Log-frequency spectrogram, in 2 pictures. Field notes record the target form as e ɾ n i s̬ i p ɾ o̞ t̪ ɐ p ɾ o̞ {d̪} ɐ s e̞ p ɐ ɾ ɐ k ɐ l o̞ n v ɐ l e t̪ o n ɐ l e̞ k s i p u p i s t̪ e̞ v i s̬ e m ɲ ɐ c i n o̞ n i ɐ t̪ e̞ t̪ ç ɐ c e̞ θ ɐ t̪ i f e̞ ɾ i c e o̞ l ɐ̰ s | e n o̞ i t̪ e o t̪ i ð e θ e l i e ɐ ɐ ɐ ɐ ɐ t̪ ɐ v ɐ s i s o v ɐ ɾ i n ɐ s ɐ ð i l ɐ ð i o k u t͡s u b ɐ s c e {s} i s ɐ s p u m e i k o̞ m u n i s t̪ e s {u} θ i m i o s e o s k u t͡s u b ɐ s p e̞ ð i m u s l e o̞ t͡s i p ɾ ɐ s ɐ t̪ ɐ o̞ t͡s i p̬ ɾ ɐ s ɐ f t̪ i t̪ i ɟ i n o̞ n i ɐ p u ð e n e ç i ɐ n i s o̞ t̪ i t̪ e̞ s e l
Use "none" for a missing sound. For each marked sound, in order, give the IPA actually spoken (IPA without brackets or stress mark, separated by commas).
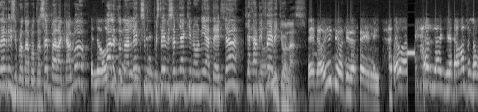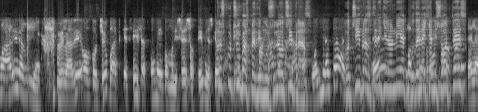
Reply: t̪, s, o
